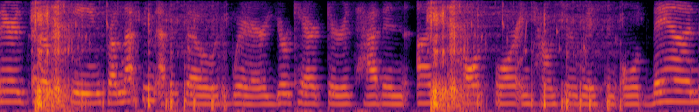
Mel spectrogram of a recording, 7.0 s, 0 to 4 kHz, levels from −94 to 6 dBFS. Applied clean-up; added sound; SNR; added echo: none; Gurgling; 0 dB; reverberation time 0.2 s.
